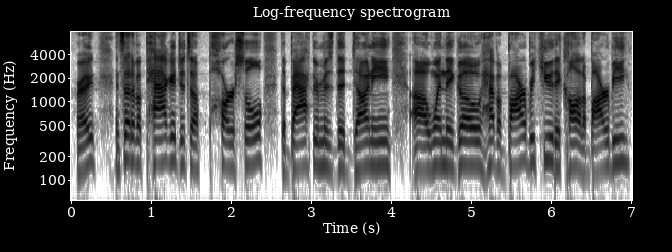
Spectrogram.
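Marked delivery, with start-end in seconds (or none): none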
